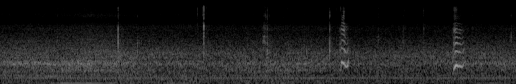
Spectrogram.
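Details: Conan, a pet degu, hiccuping: sparse, sharp little ticks, some carrying a brief squeaky chirp, spaced about a second apart over a steady background hum.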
